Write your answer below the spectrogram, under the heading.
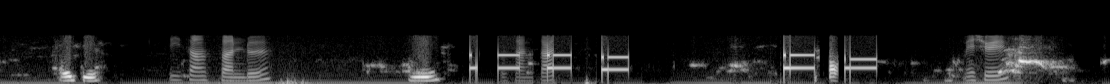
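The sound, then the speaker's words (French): Telephone keypad tones from someone pressing keys on a phone's touchscreen during a call: several short, clean beeps in quick clusters, interspersed with stretches of talk. “Arrêtez de toucher aux touches de l'écran du téléphone,”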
